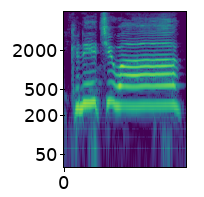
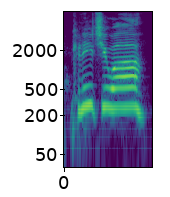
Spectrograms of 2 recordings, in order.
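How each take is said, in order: First: Higher, louder, slow "Konnichiwa"; cheery Japanese greeting. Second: Higher, louder "Konnichiwa"; cheery Japanese greeting. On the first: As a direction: greet them big and bright. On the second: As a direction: greet them again with gusto. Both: Acted.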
